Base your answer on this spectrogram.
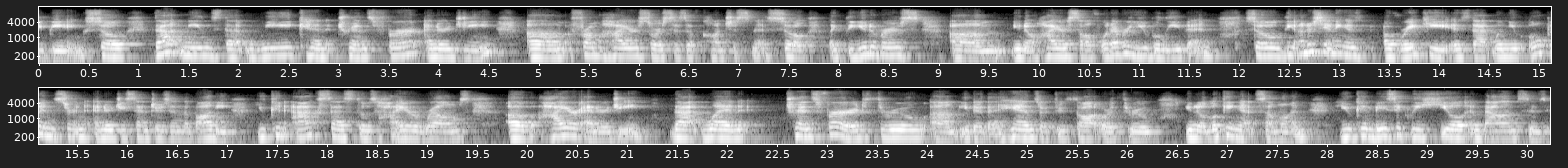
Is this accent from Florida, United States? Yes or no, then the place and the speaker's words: no; New York City, New York, United States; also born or lived in Los Angeles / London; I was born and raised in New York City, but now I currently live between LA, New York, and London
